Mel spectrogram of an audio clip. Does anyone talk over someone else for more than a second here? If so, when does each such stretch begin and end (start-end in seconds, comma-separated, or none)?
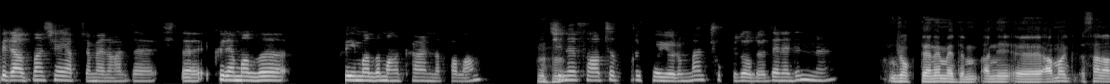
none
